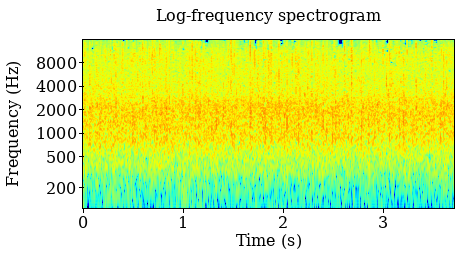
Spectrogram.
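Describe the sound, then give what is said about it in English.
Steady, dense applause from a crowd, a continuous wash of clapping that stays at an even, fairly loud level for several seconds without pause or voices on top. “Give them a round of applause. You can just stand to your feet as we get ready to leave.”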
